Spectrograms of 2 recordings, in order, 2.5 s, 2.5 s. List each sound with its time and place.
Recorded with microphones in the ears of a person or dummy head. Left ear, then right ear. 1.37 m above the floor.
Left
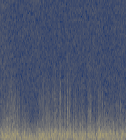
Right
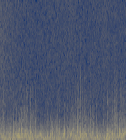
Only background noise.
